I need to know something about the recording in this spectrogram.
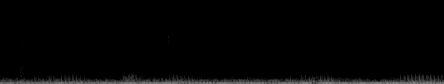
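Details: Calico cat purring while kneading in a basket; a soft, continuous low rumble throughout, with faint clicks and light rustling above it.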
